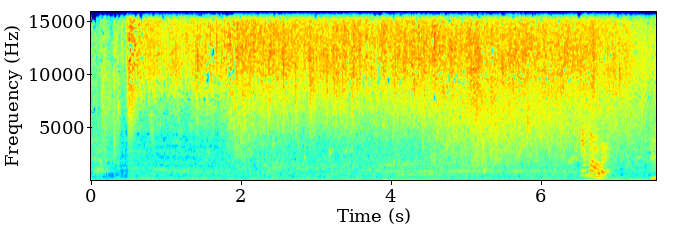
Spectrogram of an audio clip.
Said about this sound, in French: La petite douche. Ça, c'est le sol de la douche. Voilà, nous allons avoir l'eau de la douche.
